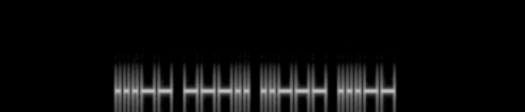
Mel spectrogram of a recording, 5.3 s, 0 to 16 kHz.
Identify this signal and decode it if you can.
Morse code, heard as a keyed tone, about 28 wpm, 700 Hz. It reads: 3823
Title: Common Cut Numbers - 4-Digit 28wpm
